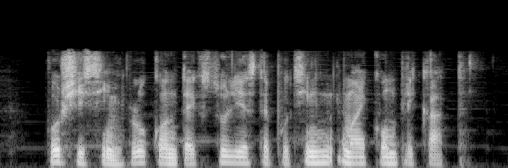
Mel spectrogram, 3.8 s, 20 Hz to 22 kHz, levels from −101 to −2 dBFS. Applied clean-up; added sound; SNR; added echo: neural mask model DeepFilterNet 3.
